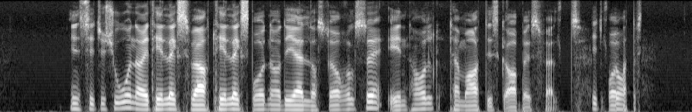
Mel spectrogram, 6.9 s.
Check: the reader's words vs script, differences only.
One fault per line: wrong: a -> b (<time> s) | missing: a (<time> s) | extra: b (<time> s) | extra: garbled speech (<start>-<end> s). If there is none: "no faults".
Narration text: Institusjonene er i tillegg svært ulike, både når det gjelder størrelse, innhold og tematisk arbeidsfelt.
wrong: ulike -> tillegg (2.2 s)
missing: og (4.4 s)
extra: garbled speech (5.9-6.4 s)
